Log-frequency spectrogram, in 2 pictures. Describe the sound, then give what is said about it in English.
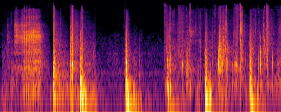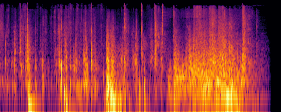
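A shelf crashes over, scattering objects in a long, irregular run of sharp clatters, bangs and thuds, loud, with rushing noisy bursts at the start and end. “Did you just knock that shelf over?”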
